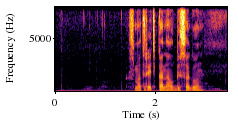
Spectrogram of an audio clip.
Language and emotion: Russian, neutral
